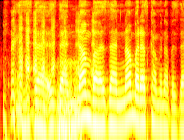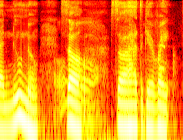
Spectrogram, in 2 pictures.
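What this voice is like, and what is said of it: Hoarse, strained voice. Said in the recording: “My voice is crazy... I've been screaming... I've been yelling... you're going to get this voice for the rest of the night”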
